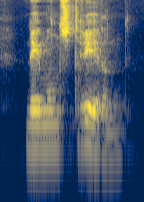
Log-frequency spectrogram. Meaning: 1. to demonstrate, to show 2. to demonstrate, to protest in a group
- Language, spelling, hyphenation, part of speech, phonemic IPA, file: Dutch, demonstreren, de‧mon‧stre‧ren, verb, /deːmɔnˈstreːrə(n)/, Nl-demonstreren.ogg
